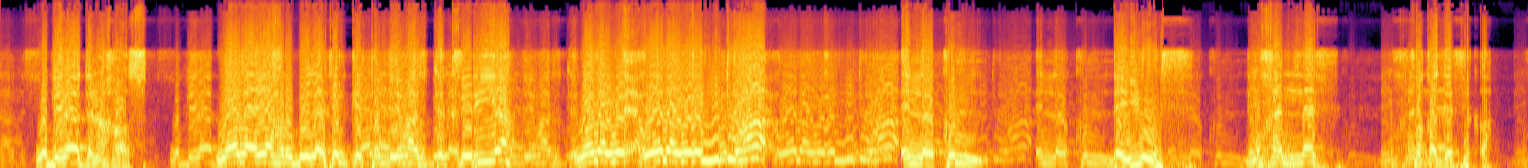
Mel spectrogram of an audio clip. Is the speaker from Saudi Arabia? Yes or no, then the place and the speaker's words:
yes; Saudi Arabia; انا سعودي عاقل، عندي كيان ووطن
